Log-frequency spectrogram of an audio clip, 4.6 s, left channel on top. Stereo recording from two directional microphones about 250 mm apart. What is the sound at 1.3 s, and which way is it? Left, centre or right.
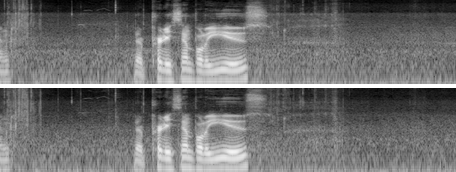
Speech, centre.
